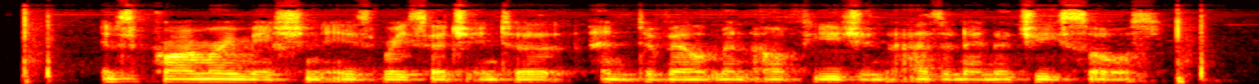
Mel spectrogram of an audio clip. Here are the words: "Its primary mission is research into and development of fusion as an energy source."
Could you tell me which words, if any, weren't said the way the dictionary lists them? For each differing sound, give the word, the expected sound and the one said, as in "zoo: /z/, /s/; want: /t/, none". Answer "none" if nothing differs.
none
